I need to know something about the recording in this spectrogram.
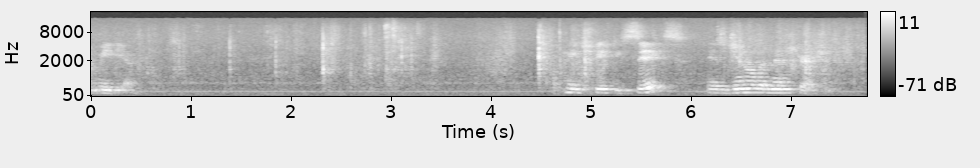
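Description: An older woman speaks calmly into a microphone.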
